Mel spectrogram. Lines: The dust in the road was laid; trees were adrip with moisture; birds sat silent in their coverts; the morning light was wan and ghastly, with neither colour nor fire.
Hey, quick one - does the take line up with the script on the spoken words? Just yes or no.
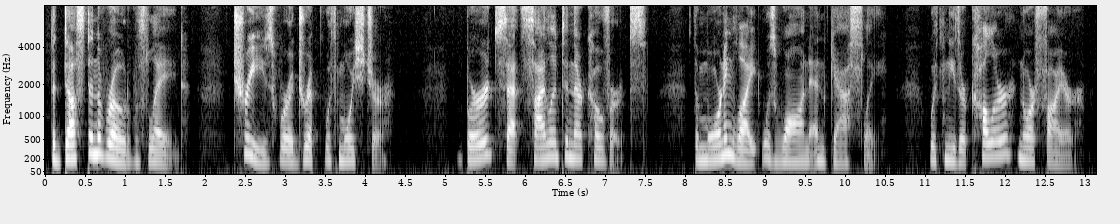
yes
